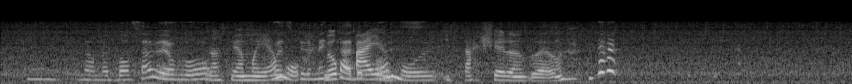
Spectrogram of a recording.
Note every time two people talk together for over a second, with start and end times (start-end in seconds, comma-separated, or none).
2.7-4.0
